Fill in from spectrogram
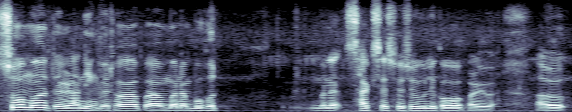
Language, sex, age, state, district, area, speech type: Assamese, male, 18-30, Assam, Lakhimpur, urban, spontaneous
